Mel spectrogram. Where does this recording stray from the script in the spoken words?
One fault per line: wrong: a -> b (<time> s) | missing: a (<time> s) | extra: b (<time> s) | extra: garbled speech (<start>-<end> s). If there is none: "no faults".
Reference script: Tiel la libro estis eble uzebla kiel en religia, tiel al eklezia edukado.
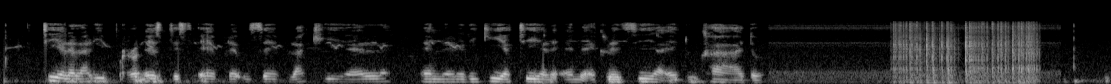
wrong: al -> en (5.6 s)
